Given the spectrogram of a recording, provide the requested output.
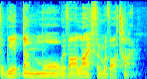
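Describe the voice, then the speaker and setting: Heard in a very clean recording with a silent background, a man with an ordinary speaking voice speaks at a fairly low pitch with fairly even intonation. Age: 30s. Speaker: motivational YouTuber. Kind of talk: motivational monologue.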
